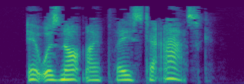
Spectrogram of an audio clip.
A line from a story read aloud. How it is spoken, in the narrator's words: John Yu said evenly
